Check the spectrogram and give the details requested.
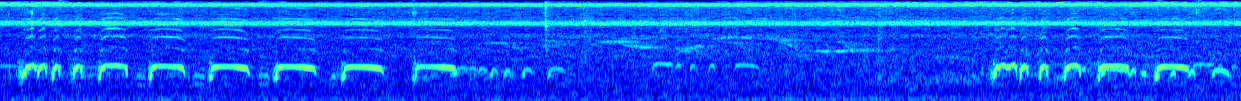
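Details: Local zebra dove used as a singing lure: a fast string of about eight hollow, evenly spaced coo notes slows and fades, then after a pause a fresh run of coos begins, over a steady high hum.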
